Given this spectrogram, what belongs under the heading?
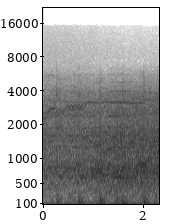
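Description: A stadium crowd at a 1989 World Cup qualifier football match between Israel and Australia roars steadily and loudly, with faint rhythmic pulses of chanting woven through the wash of noise.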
